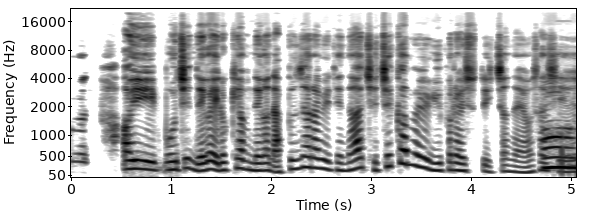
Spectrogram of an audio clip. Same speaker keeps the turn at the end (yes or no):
no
